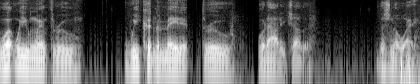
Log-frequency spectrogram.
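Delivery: voice welling up with emotion, teary, near tears. Talking about teammates he couldn't have made it without, teary-eyed. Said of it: "I'm getting teary-eyed a little bit".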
